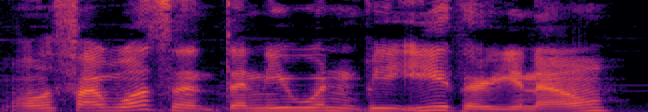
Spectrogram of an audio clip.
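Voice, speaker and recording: A woman's voice: medium pitch, fairly quick, close to an everyday voice. An actress playing a reassuring, easygoing young woman in a visual novel. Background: soft game music.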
